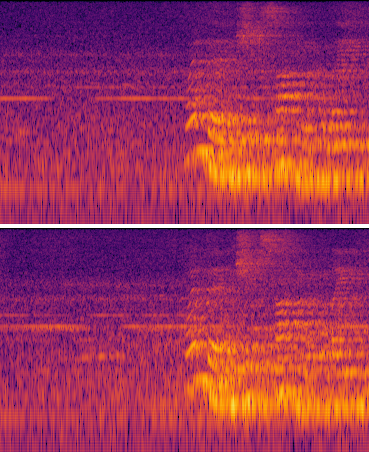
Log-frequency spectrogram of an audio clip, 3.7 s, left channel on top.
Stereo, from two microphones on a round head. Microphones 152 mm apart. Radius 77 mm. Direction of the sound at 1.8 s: 20° right (ahead or behind).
